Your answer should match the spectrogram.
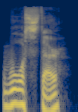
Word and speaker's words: Worcestershire: Worcestershire. Worcestershire. – Nej. – Vad säger du då, vad fan den heter? – Ja, men det stavas ju Worcestershire. – Ja. Men man uttalar det Worcester.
